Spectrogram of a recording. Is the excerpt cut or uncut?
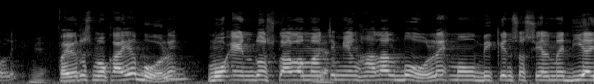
cut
